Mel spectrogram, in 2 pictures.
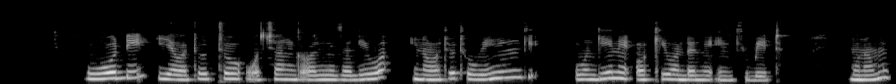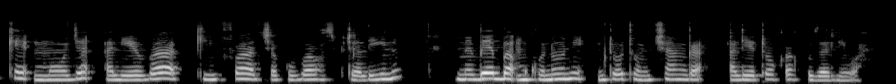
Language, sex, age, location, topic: Swahili, female, 18-24, Kisii, health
